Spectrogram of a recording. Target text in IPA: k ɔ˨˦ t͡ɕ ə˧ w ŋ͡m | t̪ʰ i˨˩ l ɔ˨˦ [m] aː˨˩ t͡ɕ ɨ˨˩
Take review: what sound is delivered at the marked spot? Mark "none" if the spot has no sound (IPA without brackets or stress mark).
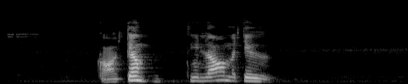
m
